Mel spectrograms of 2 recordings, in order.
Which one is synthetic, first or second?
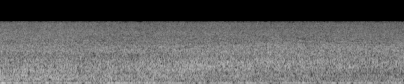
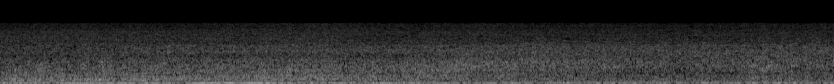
first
